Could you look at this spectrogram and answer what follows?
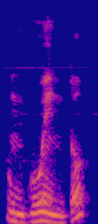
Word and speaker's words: ungüento: pero en ciertas palabras la diéresis marca la sonoridad por ejemplo ejemplo ungüento guero pingüino y ahí se escucha verdad la u la diéresis se escribe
